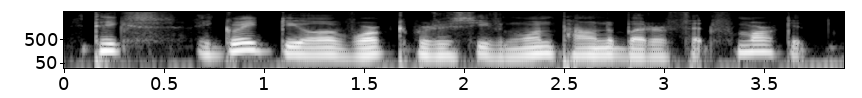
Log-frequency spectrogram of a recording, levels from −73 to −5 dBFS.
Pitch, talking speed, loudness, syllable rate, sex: 125 Hz, 260 wpm, -17 LUFS, 6.9 syllables/s, male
